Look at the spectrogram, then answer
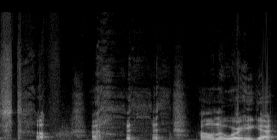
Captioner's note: Marquit Chuckling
